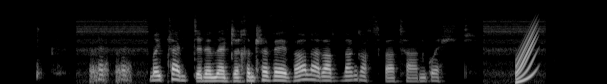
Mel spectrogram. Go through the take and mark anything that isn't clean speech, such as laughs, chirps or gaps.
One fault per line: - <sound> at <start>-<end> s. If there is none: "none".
- laugh at 0.9-1.3 s
- chirp at 5.2-5.4 s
